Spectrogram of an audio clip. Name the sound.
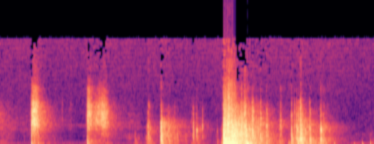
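door being closed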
